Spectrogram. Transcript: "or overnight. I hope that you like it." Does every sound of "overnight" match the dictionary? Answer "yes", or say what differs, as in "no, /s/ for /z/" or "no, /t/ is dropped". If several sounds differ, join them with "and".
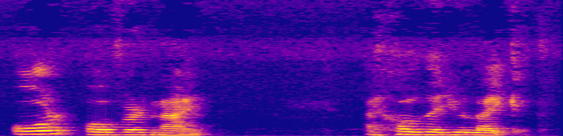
yes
